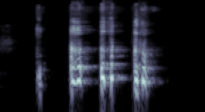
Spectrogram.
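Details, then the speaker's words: A baby suddenly coughs, a brief run of short coughs, a small one followed by three fuller bursts. "non batuk ya he bolehin ya"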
